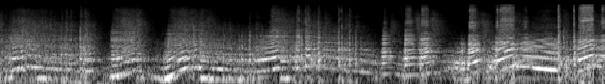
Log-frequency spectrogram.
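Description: Car engines revving and accelerating hard, the pitch climbing and then dropping again and again, most often in the second half.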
